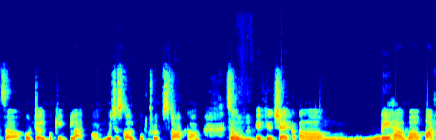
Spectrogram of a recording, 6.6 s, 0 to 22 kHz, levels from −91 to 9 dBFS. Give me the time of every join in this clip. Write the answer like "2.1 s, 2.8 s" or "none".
none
